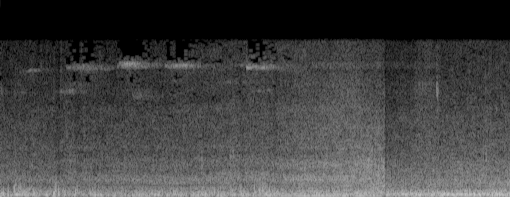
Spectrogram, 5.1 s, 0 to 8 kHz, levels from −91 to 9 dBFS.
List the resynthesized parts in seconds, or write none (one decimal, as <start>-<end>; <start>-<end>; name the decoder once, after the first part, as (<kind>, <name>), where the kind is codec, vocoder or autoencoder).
3.1-4.4 (codec, DAC)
